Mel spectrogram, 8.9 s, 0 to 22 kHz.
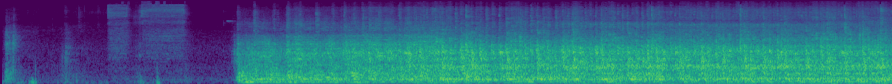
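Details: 1973 Case 1370 tractor diesel, head gasket replaced, starting and running with a heavy, regular knock pounding through its clatter despite good oil pressure, temperature and boost; engine knock.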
